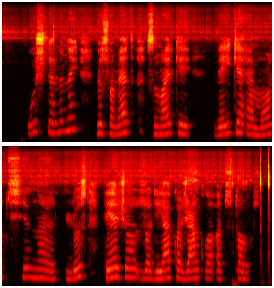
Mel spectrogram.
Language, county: Lithuanian, Kaunas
